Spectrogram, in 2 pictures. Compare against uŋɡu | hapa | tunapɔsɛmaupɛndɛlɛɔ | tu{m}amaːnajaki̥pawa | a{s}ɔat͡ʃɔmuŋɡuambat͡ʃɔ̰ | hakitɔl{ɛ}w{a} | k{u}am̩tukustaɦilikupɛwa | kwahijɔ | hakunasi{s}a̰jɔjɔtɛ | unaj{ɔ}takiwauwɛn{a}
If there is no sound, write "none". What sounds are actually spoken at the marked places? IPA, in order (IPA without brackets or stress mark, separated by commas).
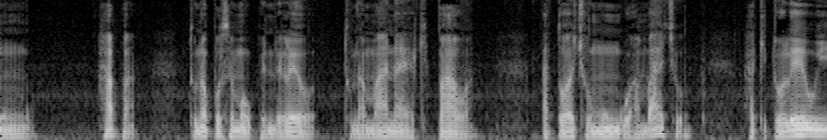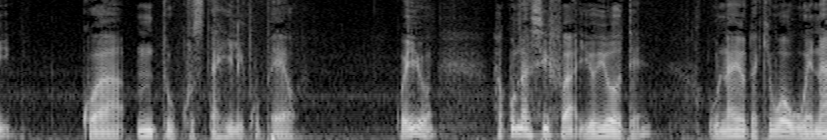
n, t, ɛ, i, w, f, ɔ, a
